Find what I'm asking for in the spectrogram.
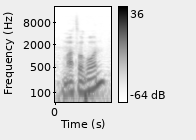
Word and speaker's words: Matterhorn: That was Tony Mafferhorn Dirty Wine. – You didn't say the name right, but okay. – Is it not Mafferhorn? – No. – Matterhorn? – Yeah.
